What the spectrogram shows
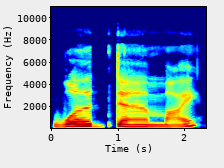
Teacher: The am reduces to what'm, what'm.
